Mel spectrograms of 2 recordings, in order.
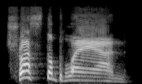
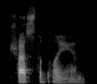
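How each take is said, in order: First: Slow, louder mock slogan; mock proclamation. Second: Softer, quiet repeat of the slogan; mock hushed slogan. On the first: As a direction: drag it out like a grand prophecy. Mocking conspiracy slogan. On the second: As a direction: let it fall soft like a secret. Mocking conspiracy slogan, repeated.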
